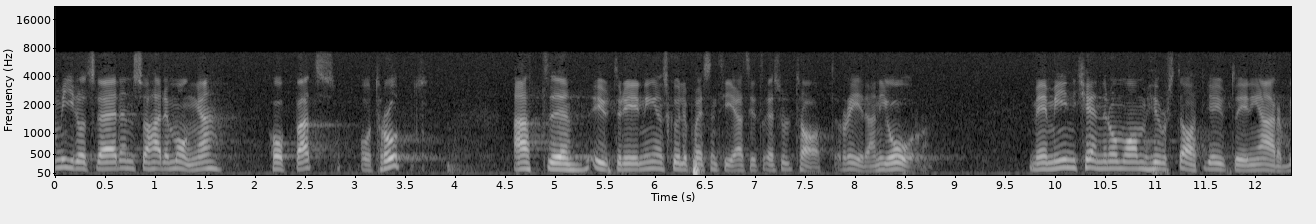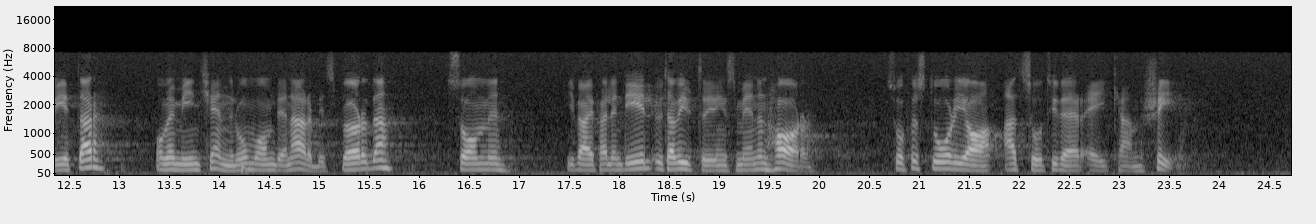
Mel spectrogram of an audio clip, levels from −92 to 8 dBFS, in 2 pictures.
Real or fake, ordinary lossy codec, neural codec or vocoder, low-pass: real; none; none; 7.2 kHz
